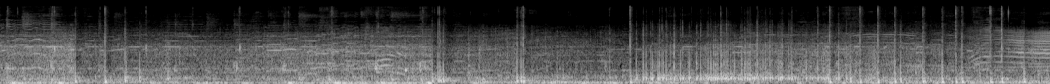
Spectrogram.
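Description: Aerial fireworks display bursting overhead: a continuous run of bangs and crackles that becomes faster and denser crackling in the last few seconds.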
